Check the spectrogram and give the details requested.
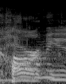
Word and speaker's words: Karin: Karin.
